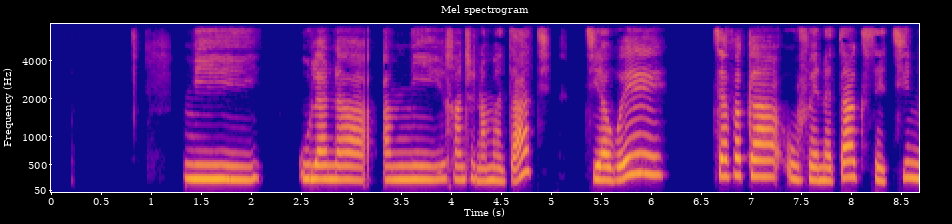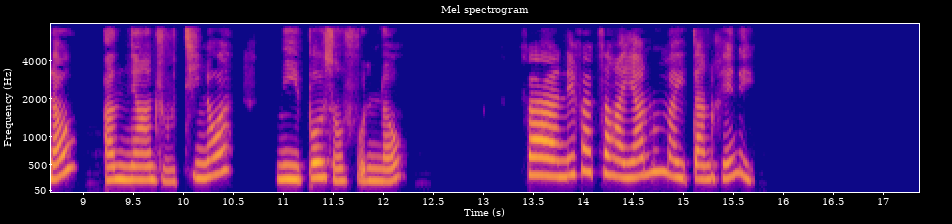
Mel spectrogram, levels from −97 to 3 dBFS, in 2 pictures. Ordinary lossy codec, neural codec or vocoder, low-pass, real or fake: MP3, 48 kbps; codec, 24 kHz, 3.1 kbps, DualCodec; 7.2 kHz; fake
